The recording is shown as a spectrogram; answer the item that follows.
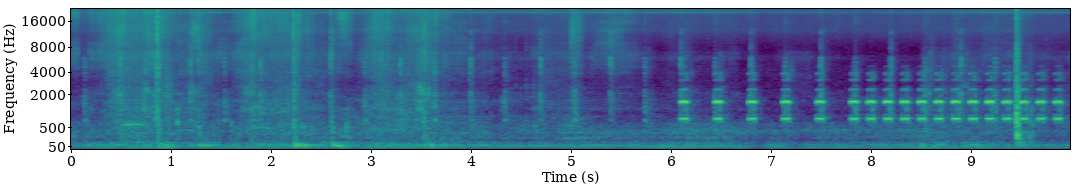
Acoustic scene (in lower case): car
